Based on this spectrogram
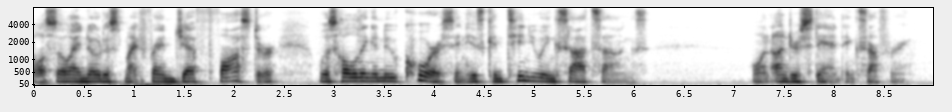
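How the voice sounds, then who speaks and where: A man talks at a fairly slow pace in a somewhat breathy, medium-pitched voice with fairly even intonation. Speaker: spiritual teacher. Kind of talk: spiritual talk.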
